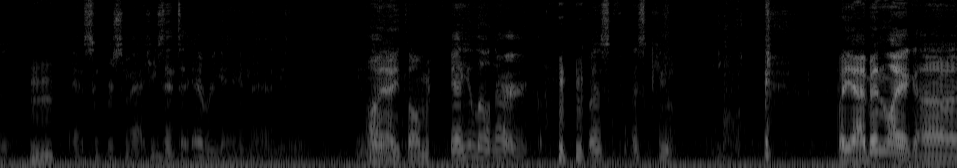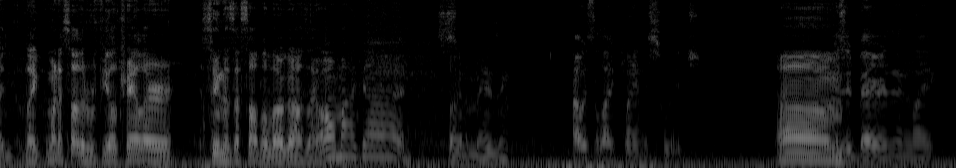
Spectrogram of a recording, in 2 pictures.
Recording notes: jumps in the car to talk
